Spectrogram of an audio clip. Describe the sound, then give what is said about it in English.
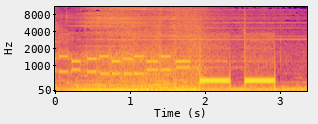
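A rapid run of keypad dialing beeps gives way to the ringback tone of an outgoing call: two steady, buzzy rings in quick succession, clear with no voices. “Please, just answer the phone.”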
